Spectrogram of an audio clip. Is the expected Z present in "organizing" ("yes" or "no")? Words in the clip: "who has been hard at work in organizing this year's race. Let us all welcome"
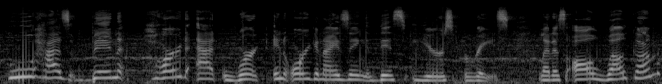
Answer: yes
